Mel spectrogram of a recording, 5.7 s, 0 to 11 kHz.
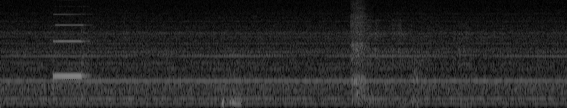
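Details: IBM PS/2 Model 80 with 12 MB RAM, revived after its hard drive wouldn't spin up: one short clean POST beep over a steady fan and drive hum; it boots normally.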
